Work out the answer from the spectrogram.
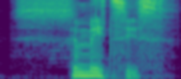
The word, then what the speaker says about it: Simitzis: How do you pronounce it? Simitsis.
